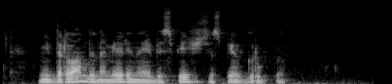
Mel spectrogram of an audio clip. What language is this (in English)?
Russian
